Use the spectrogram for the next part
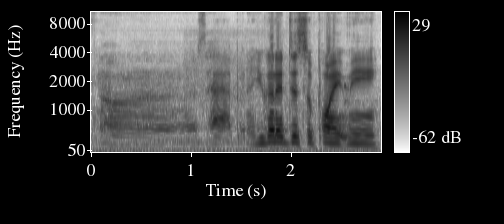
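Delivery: hushed, low, uneasy questioning; acted-out quiet misgivings; wary doubt. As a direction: sink to a soft, doubtful aside. Acting out early doubts about the season.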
